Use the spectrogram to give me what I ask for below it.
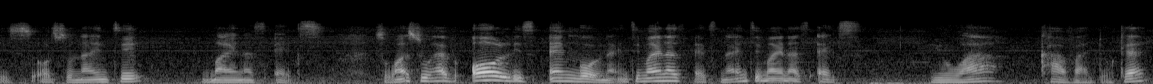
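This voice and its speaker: Soft-spoken and at a fairly slow pace, a man with a fairly low pitch makes very wide pitch swings amid audible room echo. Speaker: maths teacher. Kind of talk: tutorial. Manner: halting.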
